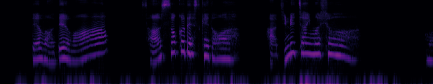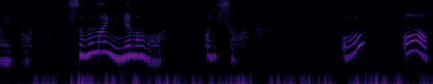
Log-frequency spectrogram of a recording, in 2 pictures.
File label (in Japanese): 耳舐めレッスン, ASMR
